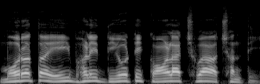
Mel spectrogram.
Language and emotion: Odia, neutral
